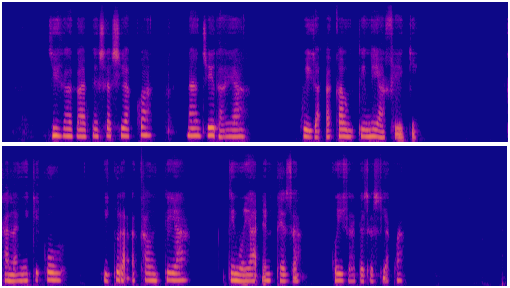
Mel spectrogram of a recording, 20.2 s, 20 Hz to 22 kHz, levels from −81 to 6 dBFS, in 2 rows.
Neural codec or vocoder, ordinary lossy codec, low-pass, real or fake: codec, 44.1 kHz, 2.6 kbps, DAC; none; none; fake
